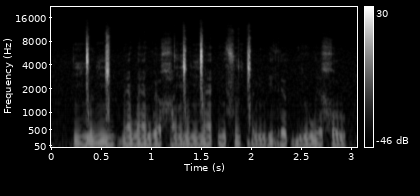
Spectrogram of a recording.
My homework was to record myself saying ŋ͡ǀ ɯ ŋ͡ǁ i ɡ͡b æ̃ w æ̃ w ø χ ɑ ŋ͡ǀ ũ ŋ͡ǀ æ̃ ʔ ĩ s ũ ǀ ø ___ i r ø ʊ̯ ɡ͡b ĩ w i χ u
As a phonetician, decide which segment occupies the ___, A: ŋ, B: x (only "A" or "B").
A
